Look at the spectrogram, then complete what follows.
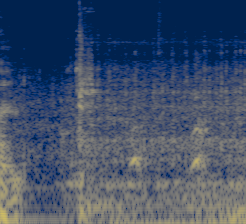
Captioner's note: metal creaking; dog barking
